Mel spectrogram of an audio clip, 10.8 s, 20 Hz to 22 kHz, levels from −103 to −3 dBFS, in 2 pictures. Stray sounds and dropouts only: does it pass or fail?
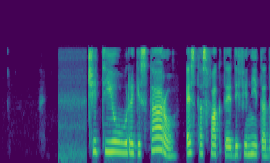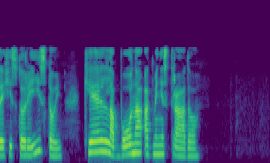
pass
